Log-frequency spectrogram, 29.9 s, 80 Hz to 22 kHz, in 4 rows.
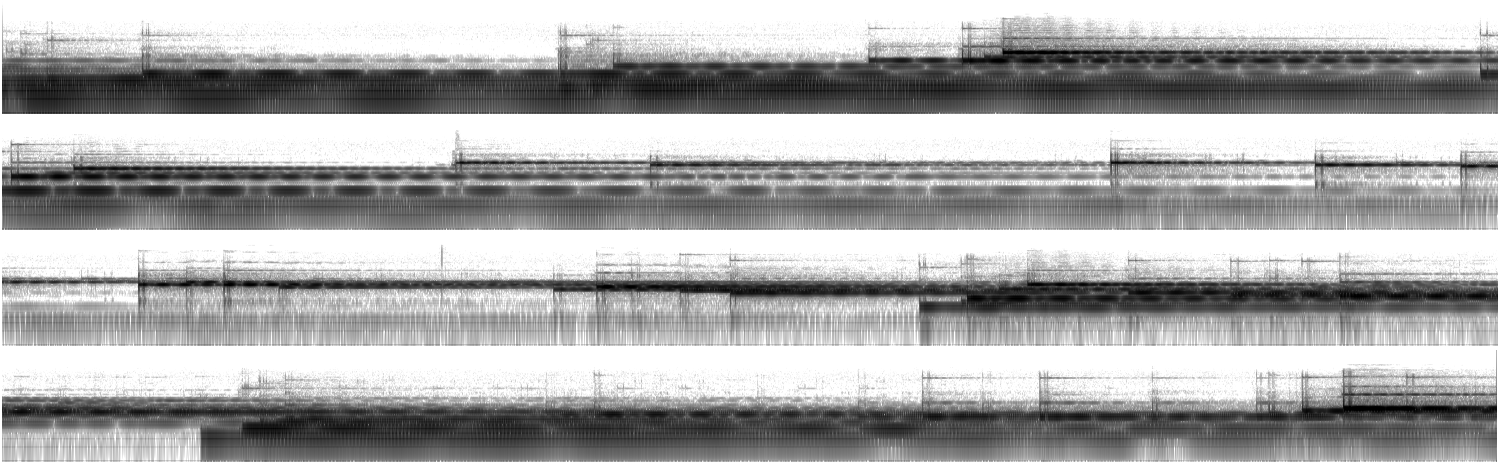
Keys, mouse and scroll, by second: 1.1-2.9 scroll down 11, 2.9-3.4 scroll down 3, 3.7-5.8 drag, 5.8-7.2 scroll down 6, 7.2 click, 10.8-13.8 drag, 16.3 click, 16.7 scroll up 2, 17.0-18.0 scroll down 1, 18.0 click, 18.4-19.4 scroll down 1, 19.8 click, 20.3-20.7 scroll up 1, 20.7 click, 21.0-21.6 scroll up 2, 21.6 shift+middle click, 22.2 Tab, 23.6 2, 24.7 click, 24.9 click, 25.9 click, 27.3 click, 28.4 scroll down 1, 28.6-29.8 middle drag, 29.8 click.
